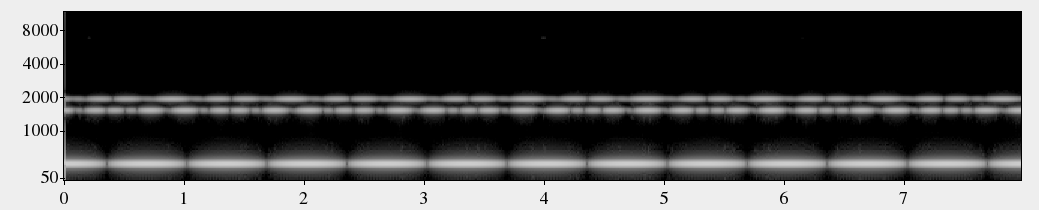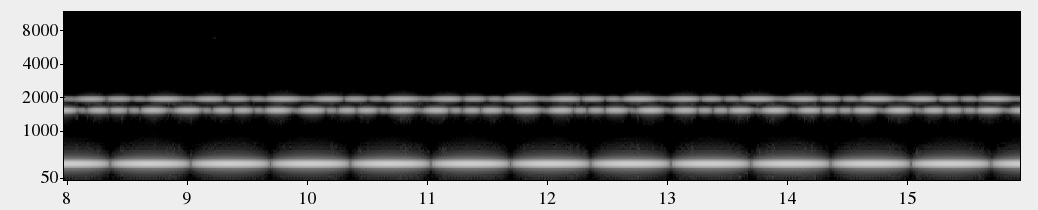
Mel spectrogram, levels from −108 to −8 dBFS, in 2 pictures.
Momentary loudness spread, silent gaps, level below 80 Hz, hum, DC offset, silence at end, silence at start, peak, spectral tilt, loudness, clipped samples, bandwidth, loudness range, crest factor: 4 LU; none; under -90 dBFS; none; under 0.1%; 0 s; 0 s; -24 dBFS; 1 dB/octave; -33 LUFS; under 0.1%; 2.1 kHz; 1 LU; 10 dB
